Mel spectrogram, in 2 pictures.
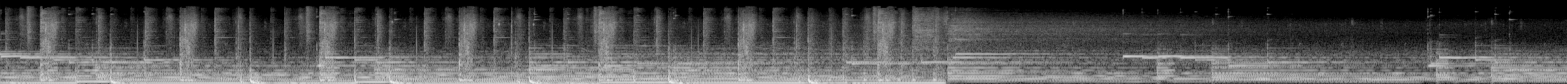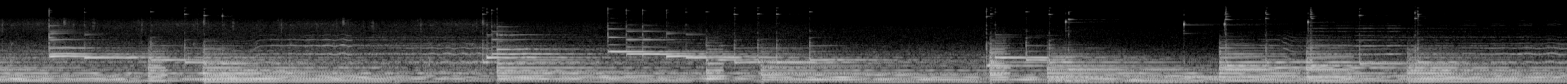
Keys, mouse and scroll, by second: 5.9 ], 17.5 [, 21.8 ], 30.3 ].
